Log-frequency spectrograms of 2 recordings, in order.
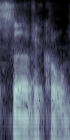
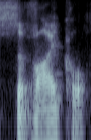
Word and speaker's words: cervical: I'll call it cervical because I prefer that to the English pronunciation, which is cervical.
